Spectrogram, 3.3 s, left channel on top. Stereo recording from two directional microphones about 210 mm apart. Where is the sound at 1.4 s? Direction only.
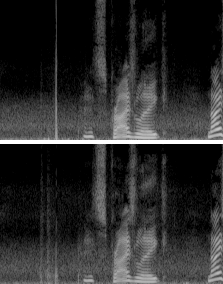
Centre (ahead or behind).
